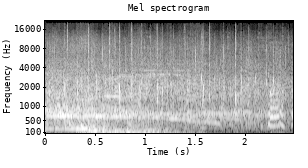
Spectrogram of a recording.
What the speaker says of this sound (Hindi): एक बार अनीता डॉट हसनंदानी के लिए जोरदार ताली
